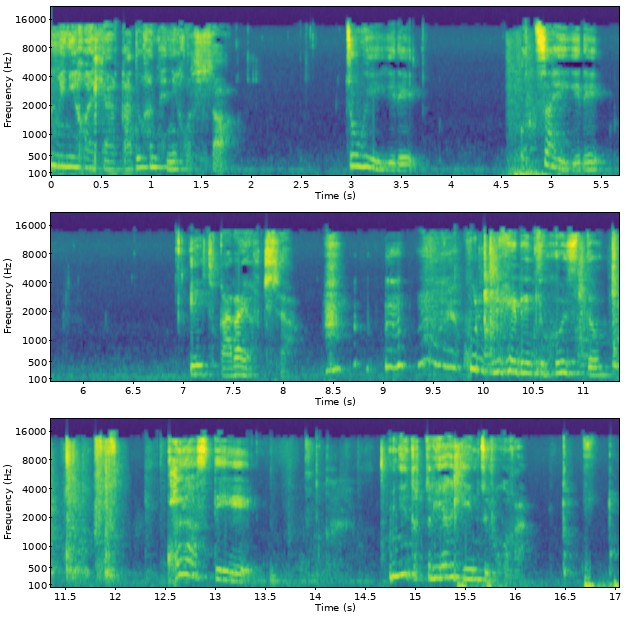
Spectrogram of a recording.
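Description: A young woman talks with animation close to the microphone.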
